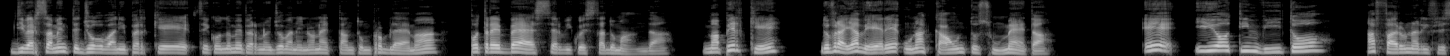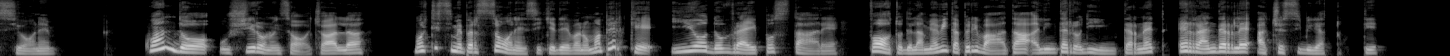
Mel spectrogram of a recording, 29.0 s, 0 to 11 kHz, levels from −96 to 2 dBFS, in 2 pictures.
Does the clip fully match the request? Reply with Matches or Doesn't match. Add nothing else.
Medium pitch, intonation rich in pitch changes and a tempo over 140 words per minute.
Doesn't match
